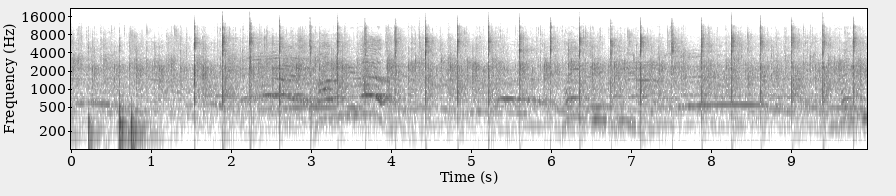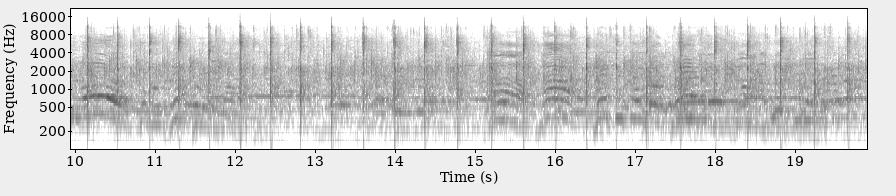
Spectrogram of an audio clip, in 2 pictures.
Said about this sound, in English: Well, do me one favor, if you will. Will you clap your hands unto the Lord and shout with a voice of triumph unto God, and let me join in with you.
